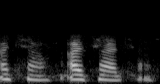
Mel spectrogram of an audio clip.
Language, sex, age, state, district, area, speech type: Marathi, female, 18-30, Maharashtra, Mumbai City, urban, conversation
